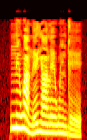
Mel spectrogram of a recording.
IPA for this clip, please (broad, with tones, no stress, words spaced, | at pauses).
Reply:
nĩ˦wã˦˨ne˨˦ jã˧le˧wĩ˧ ɡe˨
